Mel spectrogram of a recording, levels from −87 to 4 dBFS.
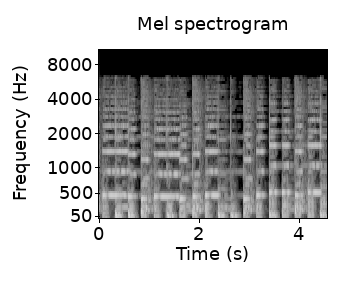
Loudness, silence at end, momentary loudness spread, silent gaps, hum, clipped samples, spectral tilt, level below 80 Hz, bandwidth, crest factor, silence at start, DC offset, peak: -17 LUFS; 0 s; 4 LU; none; none; under 0.1%; -6 dB/octave; -26 dBFS; 6.6 kHz; 14 dB; 0 s; 0.4%; -2 dBFS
